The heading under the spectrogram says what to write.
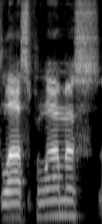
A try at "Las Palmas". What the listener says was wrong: Palmas. Not Palamas. Palmas.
